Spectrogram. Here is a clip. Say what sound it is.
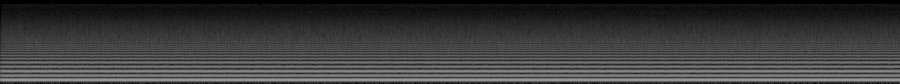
Transistor Organ Violin - G#3
Sample of an old combo organ set to its "Violin" setting.
Recorded with a DI-Box and a RME Babyface using Cubase.
Have fun!
70s, analog, analogue, combo-organ, electric-organ, electronic-organ, raw, sample, string-emulation, strings, transistor-organ, vibrato, vintage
